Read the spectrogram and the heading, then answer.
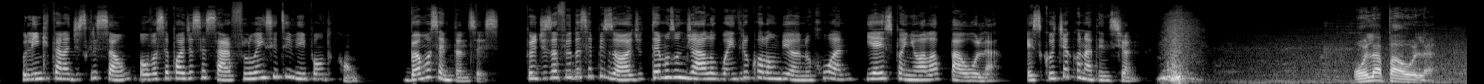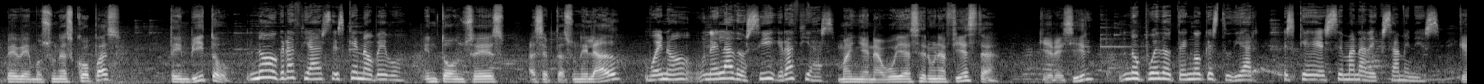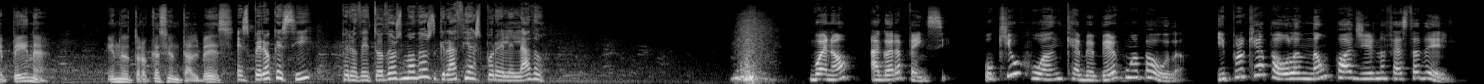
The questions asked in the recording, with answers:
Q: ¿Y e por qué a Paola no puede ir na festa dele?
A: Ou seja, ela não pode porque tem que estudar, já que é semana de prova.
